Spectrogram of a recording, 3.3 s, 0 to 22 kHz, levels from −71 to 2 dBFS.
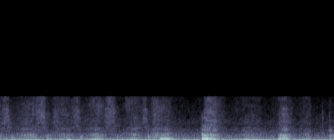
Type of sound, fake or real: fake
